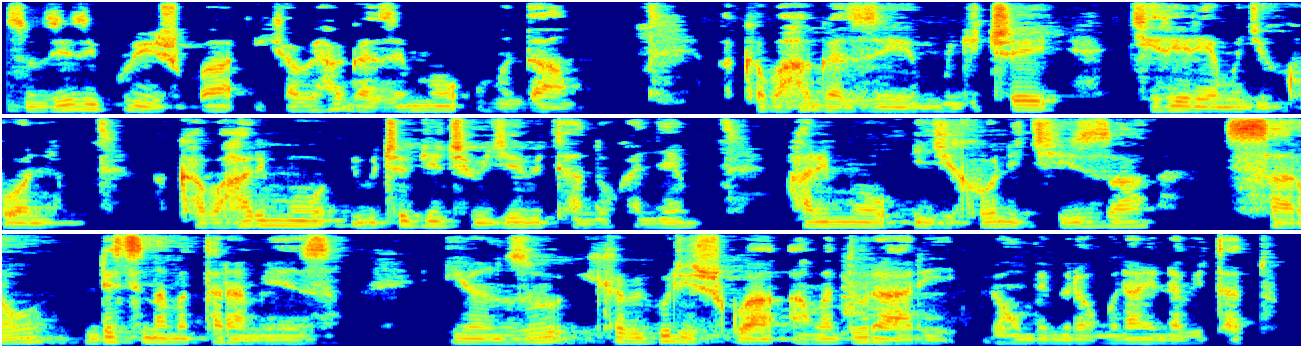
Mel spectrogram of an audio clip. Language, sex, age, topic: Kinyarwanda, female, 25-35, finance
